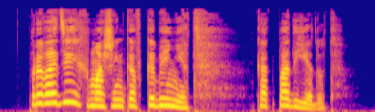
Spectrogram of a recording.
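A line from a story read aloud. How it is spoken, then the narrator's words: Sighing. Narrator (Russian): вздохнула Лиза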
